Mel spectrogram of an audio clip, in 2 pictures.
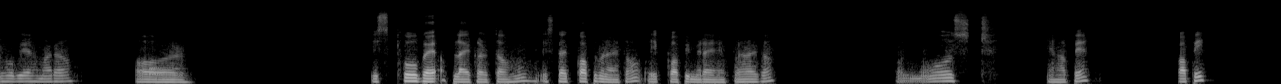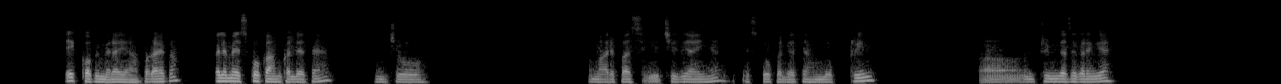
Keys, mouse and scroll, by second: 0.5 click, 2.2 click, 4.1 click, 5.5 shift+click, 9.3 shift+click, 11.6 click, 12.3 click, 13.4-14.8 shift+drag, 15.2 click, 16.3 click, 18.4 click, 25.2 click.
